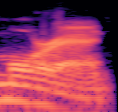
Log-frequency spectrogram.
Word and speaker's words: Morad: out with Jeff and is it actually pronounced Morad or you nailed it that's perfect not even everybody in my family says it that perfectly it's Morad yes well I had come across an article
